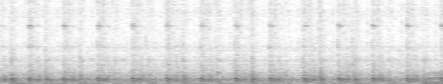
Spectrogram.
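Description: A sewing machine running steadily during free-motion quilting of a double-loop meander, its needle producing a fast, even, chattering pulse with a motor hum, close and continuous without speech.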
